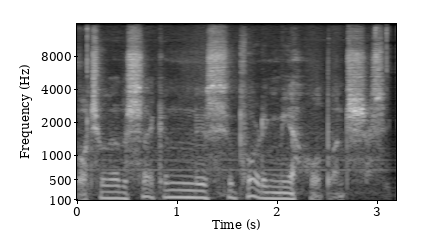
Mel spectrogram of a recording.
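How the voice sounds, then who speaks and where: A man's voice: medium pitch, fairly quick, darkish tone. A man streaming live, chatting casually between karaoke songs in mumbling, self-deprecating asides over faint music.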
